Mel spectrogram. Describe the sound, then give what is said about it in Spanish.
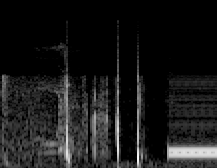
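A few sharp clicks and clunks of a phone handset, then a steady, loud tone with an evenly spaced harmonic stack kicks in and holds: the line going dead after the other end hangs up. “Ah, ya colgó él. él nos colgó.”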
